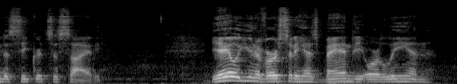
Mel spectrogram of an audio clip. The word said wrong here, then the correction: Aurelian: Honor Society, excuse me, Aurelian. I pronounced it wrong.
